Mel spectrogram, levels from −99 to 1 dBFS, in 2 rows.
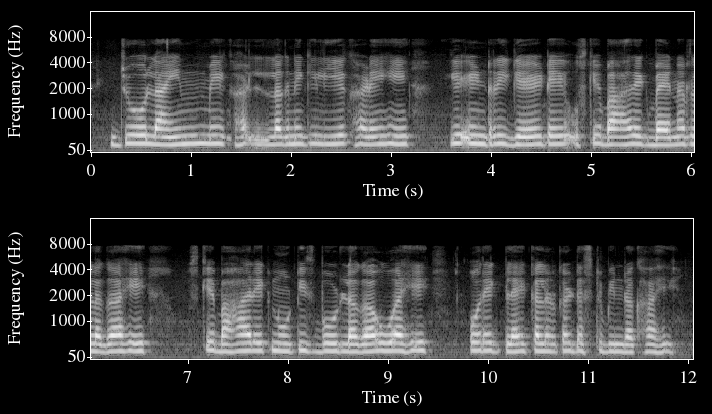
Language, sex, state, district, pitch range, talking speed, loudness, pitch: Hindi, female, Bihar, Jahanabad, 205-220 Hz, 180 wpm, -15 LUFS, 215 Hz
